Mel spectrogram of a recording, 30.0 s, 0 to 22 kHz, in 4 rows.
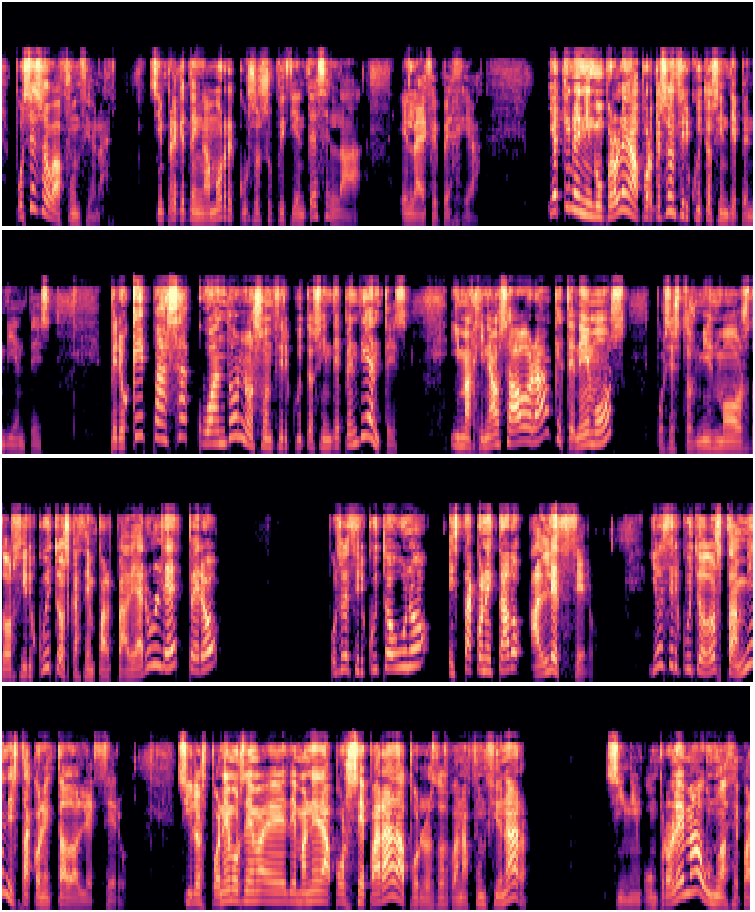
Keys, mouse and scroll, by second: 8.7-9.5 scroll down 2, 10.5-11.0 scroll down 2.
